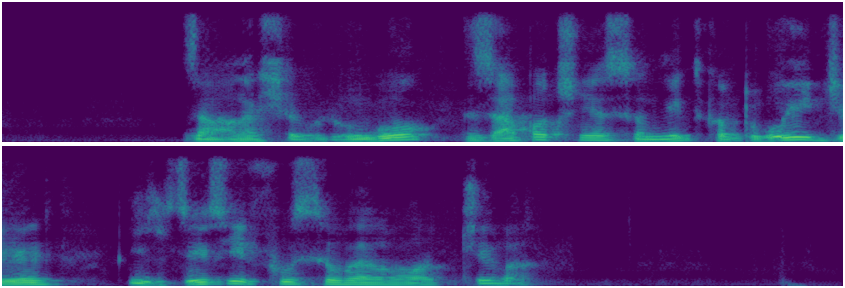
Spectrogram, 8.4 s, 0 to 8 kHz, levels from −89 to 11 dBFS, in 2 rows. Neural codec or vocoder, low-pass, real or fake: codec, 16 kHz, 2 kbps, FreqCodec, smaller model; 7.2 kHz; fake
